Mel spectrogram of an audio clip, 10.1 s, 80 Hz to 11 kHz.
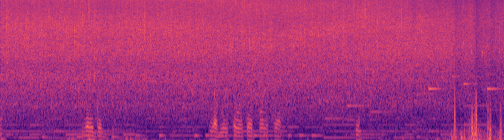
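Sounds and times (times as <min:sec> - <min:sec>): background music: 0:00.0 - 0:10.0
waterfall rushing: 0:00.0 - 0:10.0.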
